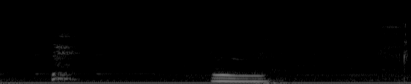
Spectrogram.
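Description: A person's brief vocal sound about half a second in, then a short, steady hum at one pitch lasting just over half a second, a little past two seconds in.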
